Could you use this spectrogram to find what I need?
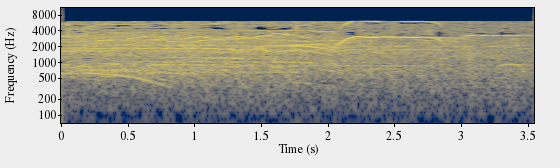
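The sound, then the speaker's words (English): An audience votes by applause, bursting into loud, sustained applause mixed with cheering and a few high whoops, a dense steady clatter of clapping that holds for several seconds. “So if you want the whole talk on helium, the way you vote is with your applause.”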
